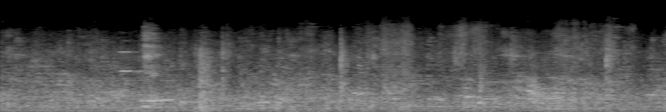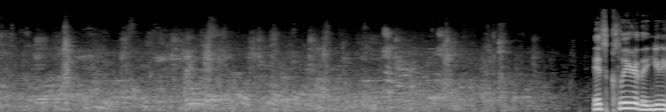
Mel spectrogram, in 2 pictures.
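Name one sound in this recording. A crowd of shoppers murmurs softly nearby.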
